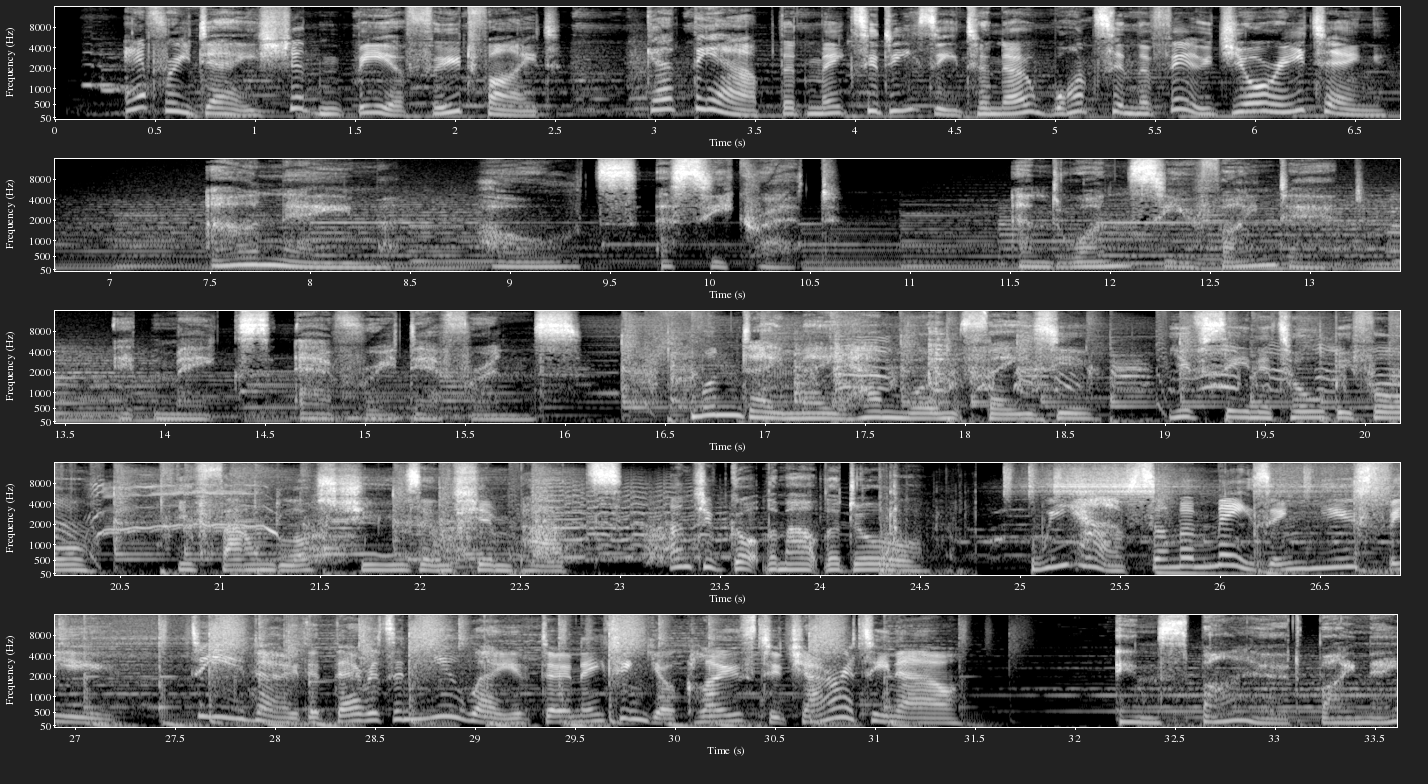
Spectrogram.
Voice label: woman british

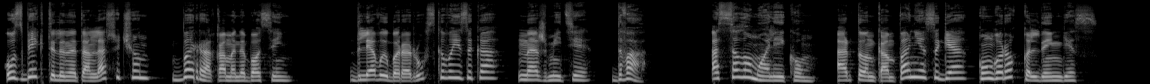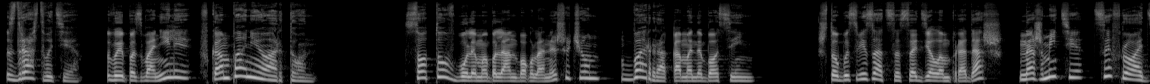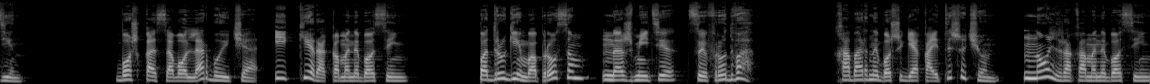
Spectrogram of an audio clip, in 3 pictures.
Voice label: ivr

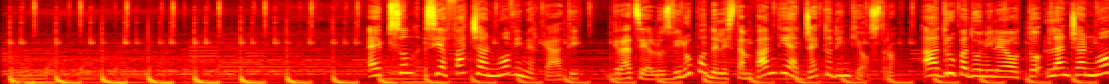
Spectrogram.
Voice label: italian

